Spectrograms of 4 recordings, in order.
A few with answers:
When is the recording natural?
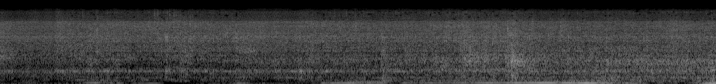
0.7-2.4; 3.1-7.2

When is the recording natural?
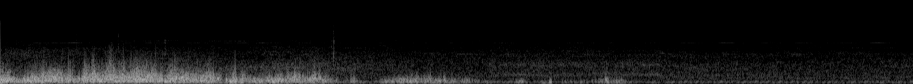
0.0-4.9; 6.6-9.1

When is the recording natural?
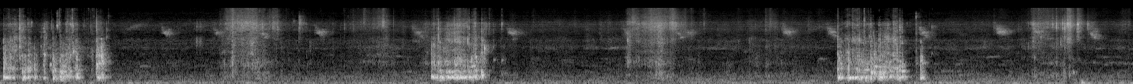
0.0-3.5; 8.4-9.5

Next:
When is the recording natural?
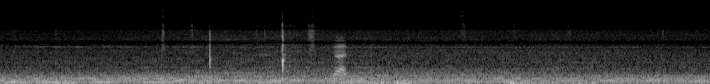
2.5-7.1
